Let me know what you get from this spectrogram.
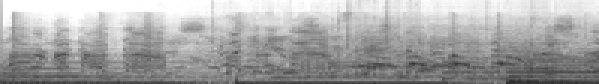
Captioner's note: crowd chanting in background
